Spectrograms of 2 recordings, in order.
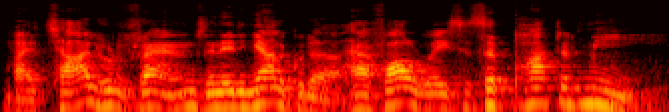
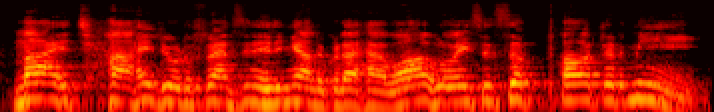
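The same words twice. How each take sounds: First: It is said in a sad, regretful voice. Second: It is said while laughing, amused.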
